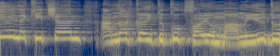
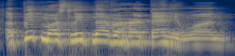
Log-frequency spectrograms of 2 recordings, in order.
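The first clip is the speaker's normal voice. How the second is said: ordinary delivery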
